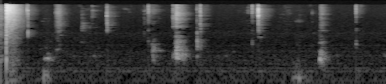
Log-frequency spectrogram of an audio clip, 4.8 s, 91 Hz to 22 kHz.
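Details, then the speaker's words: Universal 6000 solid-state electric fence controller, older model in for repair, powered from a bench supply and switched on: faint, sharp clicks as each high-voltage pulse goes out, normal operation, with a small light flashing. "a little light flash not very loud and he's not off so it's not allowed me it clicks but you can hear it clicking along there a little bit"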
